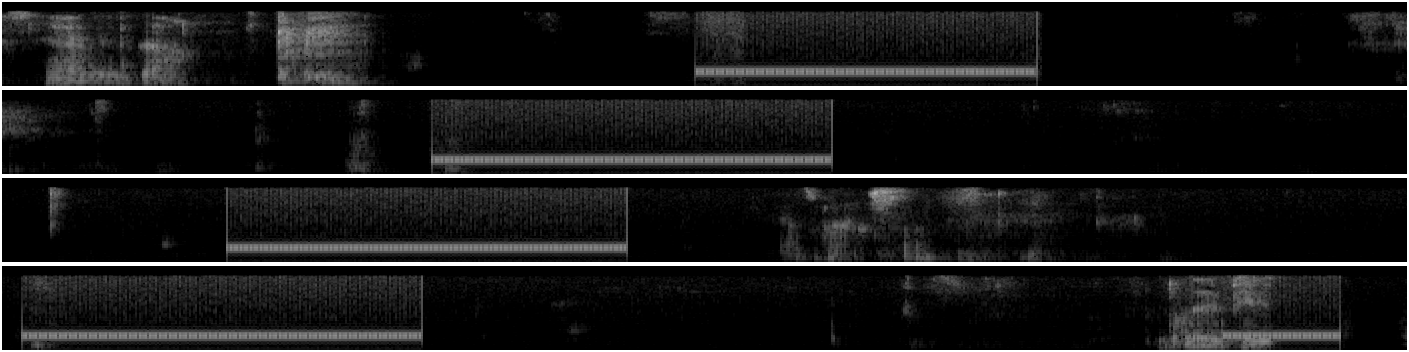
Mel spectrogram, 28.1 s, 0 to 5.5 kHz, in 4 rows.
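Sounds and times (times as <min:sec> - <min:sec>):
speech: 0:00.2 - 0:01.9
long steady buzzing telephone ring tones on a phone line: 0:03.5 - 0:05.2, 0:09.2 - 0:11.2, 0:15.2 - 0:17.2, 0:21.2 - 0:23.2, 0:27.1 - 0:27.8.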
